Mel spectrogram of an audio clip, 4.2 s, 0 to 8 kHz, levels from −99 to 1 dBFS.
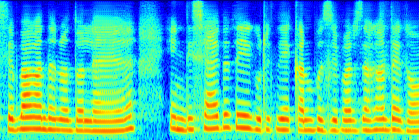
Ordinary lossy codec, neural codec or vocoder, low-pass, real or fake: none; codec, 16 kHz, about 1 kbps, DyCAST, with the encoder's durations; none; fake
